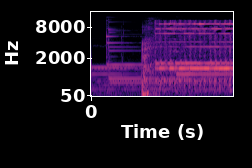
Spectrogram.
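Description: A telephone rings with a bright, trilling electronic bell tone that starts after a brief quiet moment and carries on steadily to the end.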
